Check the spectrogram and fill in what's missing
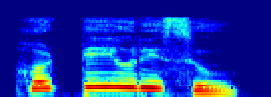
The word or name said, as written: ಹೊಟ್ಟೆಯುರಿಸು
